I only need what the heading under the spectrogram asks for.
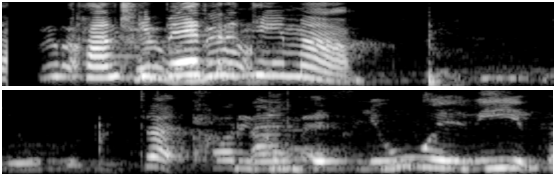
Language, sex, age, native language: Icelandic, male, 9, Icelandic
